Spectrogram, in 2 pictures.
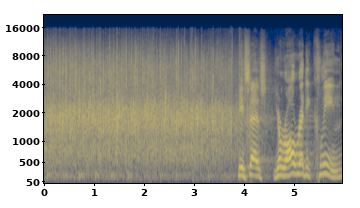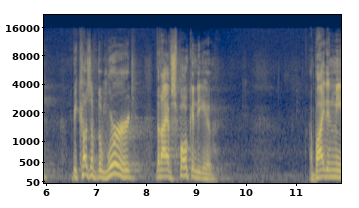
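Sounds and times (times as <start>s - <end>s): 
audience clapping: 0.0s - 4.3s
speech: 3.9s - 9.5s, 11.3s - 11.8s.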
